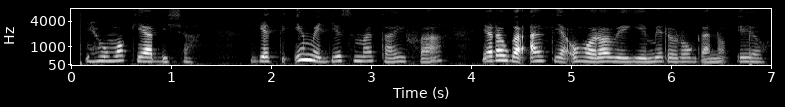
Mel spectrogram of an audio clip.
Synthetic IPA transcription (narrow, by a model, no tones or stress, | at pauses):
kɪɦumɔkɪabiʃa | ɡet̪iʔɪmed͡ʒesmat̪aifa | jaɾauɡaʔat̪ɪa̰ʔoɦɔɾɔweɣemeɾoɾoɡa̰nɔ̰eɔ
